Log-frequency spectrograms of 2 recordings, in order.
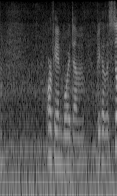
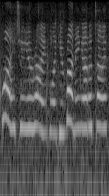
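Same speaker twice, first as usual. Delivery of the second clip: high fangirl voice; 12 semitones higher than usual. Retold or imitated. Quoting Hamilton line.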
